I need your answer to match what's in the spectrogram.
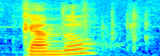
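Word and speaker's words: Kandle: Pasa que suena como... Se escribe como... A ver. – ¿Candle? Sí, ¿no? Solo con K. – Claro, es como candle, pero con K. A ver. – Ajá. – Sí. Candle con K.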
